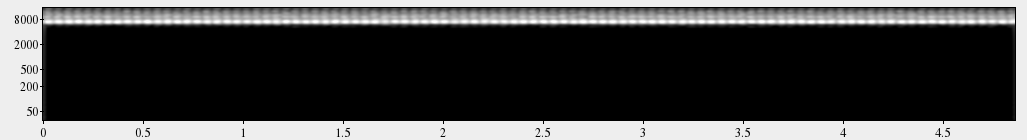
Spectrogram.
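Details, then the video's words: Grasshoppers, with no music added: a dense, high, hissing trill of very rapid even pulses that runs steadily without a break. "3 Hours of Grass Hopper Sounds"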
